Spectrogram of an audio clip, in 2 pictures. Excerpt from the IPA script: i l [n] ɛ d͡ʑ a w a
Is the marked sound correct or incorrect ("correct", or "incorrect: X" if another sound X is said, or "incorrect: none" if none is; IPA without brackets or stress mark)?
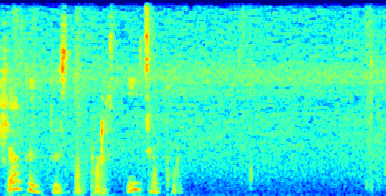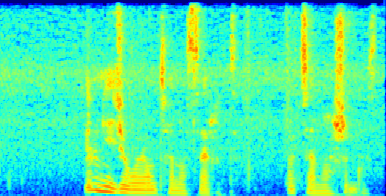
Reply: incorrect: ɲ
